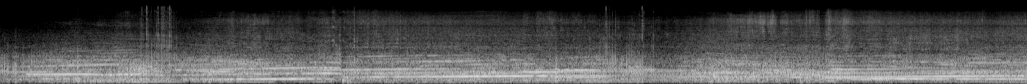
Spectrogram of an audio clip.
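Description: Several GT racing car engines roar at high revs, rising and falling in pitch as the cars pass.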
